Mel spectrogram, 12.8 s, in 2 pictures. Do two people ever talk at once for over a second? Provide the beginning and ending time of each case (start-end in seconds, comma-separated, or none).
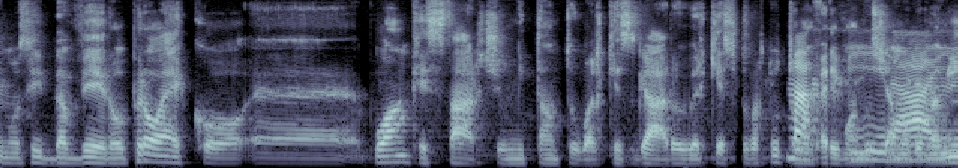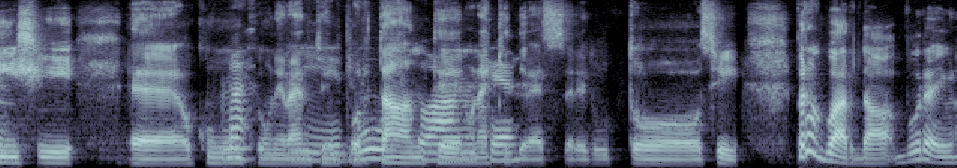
5.3-6.5, 7.8-9.8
